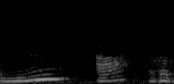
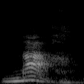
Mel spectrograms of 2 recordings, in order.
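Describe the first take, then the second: First: M-A-R as three separate slow sounds, mmm, a, rrr; sounded out letters. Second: MARRE run together as one syllable; blended syllable. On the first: Teacher reading written letters to pupils, M-A-R sounded out. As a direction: say each sound of M-A-R apart, with gaps. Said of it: "on a écrit M-A-R". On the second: Teacher reading back the syllable, MARRE blended whole. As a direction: join the sounds of MARRE in a single beat. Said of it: "toute une syllabe qu'on lit ensemble". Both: Shown as a demonstration.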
